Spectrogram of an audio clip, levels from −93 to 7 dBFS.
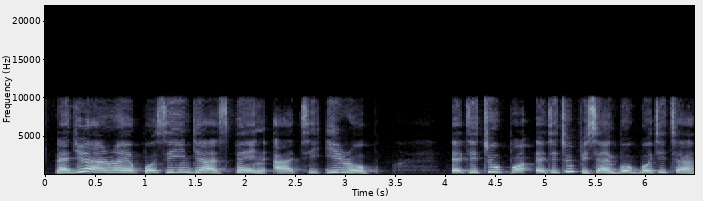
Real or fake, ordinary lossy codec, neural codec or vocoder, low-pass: fake; none; vocoder, 22.05 kHz, 80 mel bands, Vocos; 9.9 kHz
